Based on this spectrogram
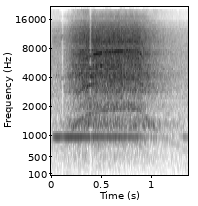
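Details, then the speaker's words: Hair dryer on RV inverter (battery 13 V at zero load): whoosh with thin whistle, then roar sags and fades after a second as if supply is dropping out; battery cell ruled out, owner concludes inverter failing on large surges, expects OLP error. "plugged in my haird dryer here let's turn it on no doing the same"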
